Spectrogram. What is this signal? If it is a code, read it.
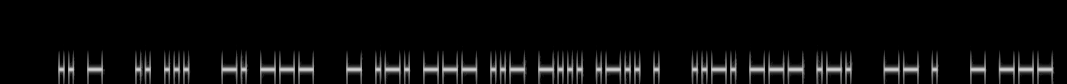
Morse code, heard as a keyed tone, about 25 wpm, 700 Hz. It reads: IT IS NO TROUBLE FOR ME TO
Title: Sentences from Top 1200 Words 25wpm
